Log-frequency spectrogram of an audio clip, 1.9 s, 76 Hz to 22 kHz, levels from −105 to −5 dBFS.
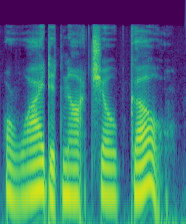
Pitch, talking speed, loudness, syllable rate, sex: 165 Hz, 195 wpm, -17 LUFS, 3.6 syllables/s, female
